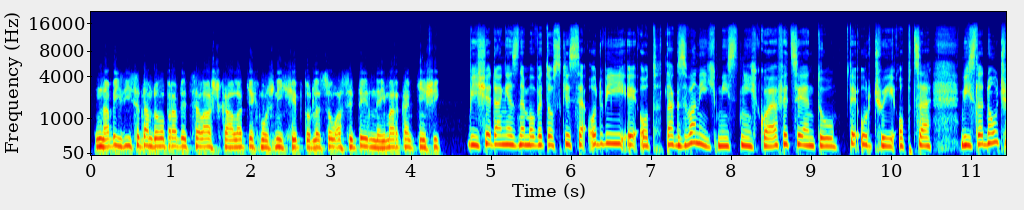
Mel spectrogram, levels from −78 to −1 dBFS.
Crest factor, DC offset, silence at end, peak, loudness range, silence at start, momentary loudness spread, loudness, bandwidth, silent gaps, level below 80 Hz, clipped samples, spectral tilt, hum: 14 dB; under 0.1%; 0 s; -6 dBFS; 1 LU; 0.05 s; 3 LU; -20 LUFS; 16 kHz; none; -46 dBFS; under 0.1%; -5.5 dB/octave; none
